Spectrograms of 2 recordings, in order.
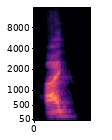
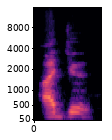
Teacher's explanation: ہو رہا ہے نون زبرنا ان الذین حمزہ جیم زبر اج جیم ساکن ہے اس میں قلقلہ خوب ظاہر کریں گے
